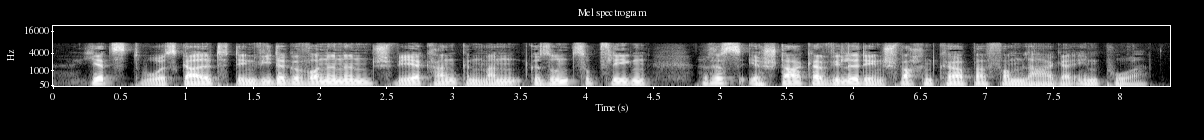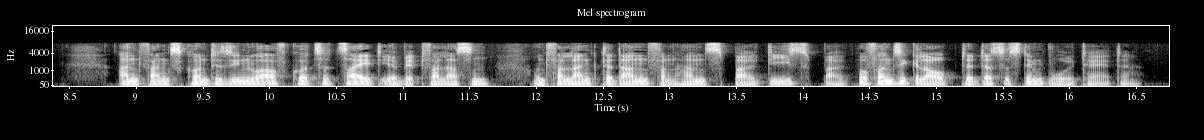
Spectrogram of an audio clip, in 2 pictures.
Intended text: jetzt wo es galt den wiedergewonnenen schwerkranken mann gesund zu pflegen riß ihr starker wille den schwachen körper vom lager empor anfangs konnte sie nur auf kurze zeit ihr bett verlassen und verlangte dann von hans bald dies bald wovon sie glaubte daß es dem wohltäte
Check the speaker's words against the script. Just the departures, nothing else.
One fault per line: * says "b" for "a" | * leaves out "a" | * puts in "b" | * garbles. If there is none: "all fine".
all fine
